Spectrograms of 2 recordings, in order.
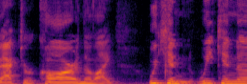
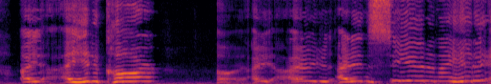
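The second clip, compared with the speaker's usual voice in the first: very high, slow, tearful voice on the verge; 4 dB quieter than usual. Retelling what a woman said after hitting a car: imitating a crying woman. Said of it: "just complete waterworks".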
